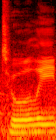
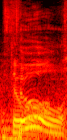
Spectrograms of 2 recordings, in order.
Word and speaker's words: Thule: Yeah, everyone's pronounce it Thule. Yeah, Thule. And it's like, no, it's Thule, guys.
